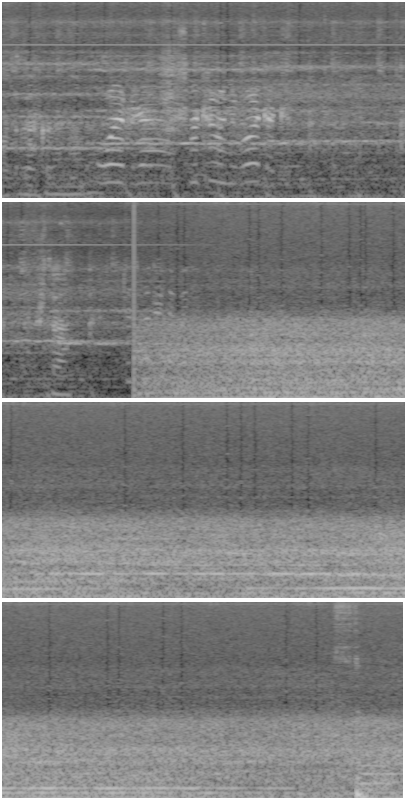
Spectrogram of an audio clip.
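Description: Road and engine noise from a moving car, heard from inside the vehicle as a steady low rumble that starts suddenly about five seconds in. It is preceded by a faint voice.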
